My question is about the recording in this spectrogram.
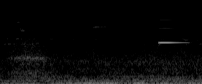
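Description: An LG top-loading washing machine's control panel gives one short, high electronic beep near the end as a programme button is pressed.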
